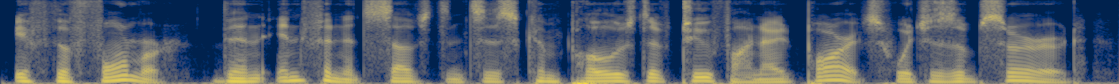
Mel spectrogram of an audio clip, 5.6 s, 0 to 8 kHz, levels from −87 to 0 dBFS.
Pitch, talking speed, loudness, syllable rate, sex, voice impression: 105 Hz, 160 wpm, -18 LUFS, 5.0 syllables/s, male, very masculine, very adult-like, very middle-aged, very thick, very tensed, very powerful, bright, soft, very clear, very fluent, slightly raspy, very cool, very intellectual, slightly refreshing, very sincere, calm, very mature, very friendly, very reassuring, very unique, elegant, slightly wild, very sweet, very lively, very kind, slightly modest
